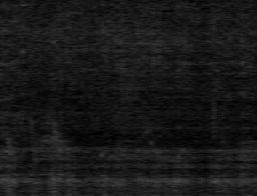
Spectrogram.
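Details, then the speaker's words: Plumber's pot (smelting furnace, pressurized camp-stove type) during preheat: steady roaring hiss with uneven flutter and flaring flame because the generator isn't hot enough yet, so it shoots raw fuel instead of vapor. "It takes a while to get good and hot to vaporize correctly. We're getting there, we're getting there. The reason it's flaming is because it's shooting raw fuel, not vapor."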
